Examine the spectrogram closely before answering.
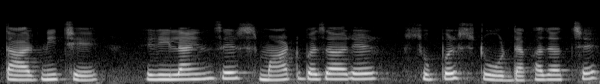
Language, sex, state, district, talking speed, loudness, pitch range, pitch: Bengali, female, Odisha, Khordha, 90 wpm, -15 LUFS, 220-255 Hz, 235 Hz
